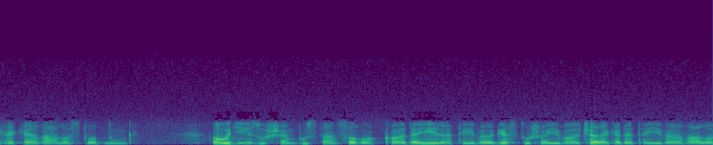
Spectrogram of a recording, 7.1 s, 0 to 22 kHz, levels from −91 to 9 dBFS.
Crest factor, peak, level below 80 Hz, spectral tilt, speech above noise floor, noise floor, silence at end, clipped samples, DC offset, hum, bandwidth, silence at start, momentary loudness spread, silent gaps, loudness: 20 dB; -6 dBFS; -82 dBFS; -4.5 dB/octave; 29 dB; -53 dBFS; 0 s; under 0.1%; under 0.1%; none; 5 kHz; 0 s; 10 LU; none; -25 LUFS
